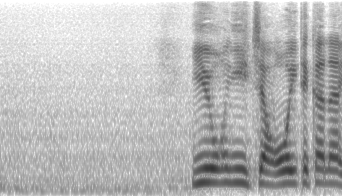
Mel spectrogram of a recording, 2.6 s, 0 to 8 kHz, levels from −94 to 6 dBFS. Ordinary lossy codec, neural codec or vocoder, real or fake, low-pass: none; codec, 16 kHz, 0.8 kbps, ZipCodec; fake; none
